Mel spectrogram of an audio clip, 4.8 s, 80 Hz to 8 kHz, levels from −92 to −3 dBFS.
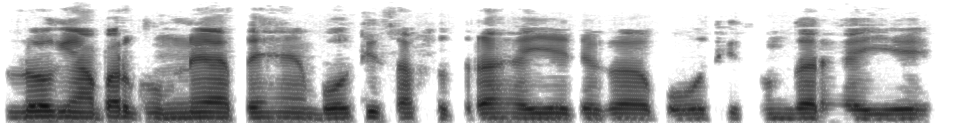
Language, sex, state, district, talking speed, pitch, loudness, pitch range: Hindi, male, Jharkhand, Sahebganj, 210 wpm, 110 Hz, -19 LUFS, 105-115 Hz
